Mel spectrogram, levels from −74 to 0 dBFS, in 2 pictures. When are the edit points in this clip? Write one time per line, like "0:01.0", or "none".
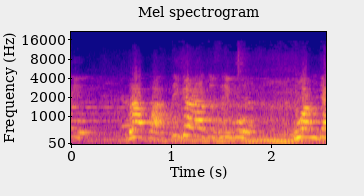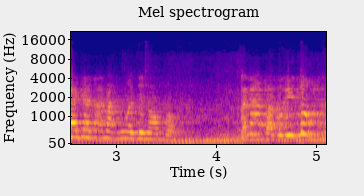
0:04.1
